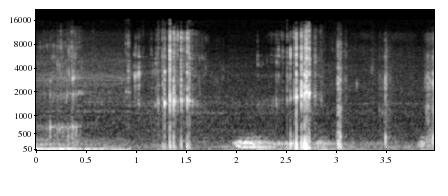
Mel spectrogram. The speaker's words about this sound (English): What is that? Ice. That was so crunchy.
